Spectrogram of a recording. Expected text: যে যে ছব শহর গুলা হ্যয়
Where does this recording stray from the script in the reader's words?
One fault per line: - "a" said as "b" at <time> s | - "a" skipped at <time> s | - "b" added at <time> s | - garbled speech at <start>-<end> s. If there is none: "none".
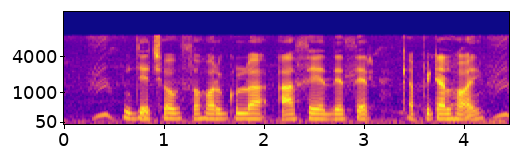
- "যে" skipped at 0.8 s
- "আসে দ্যাশের ক্যাপিটাল" added at 2.2 s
